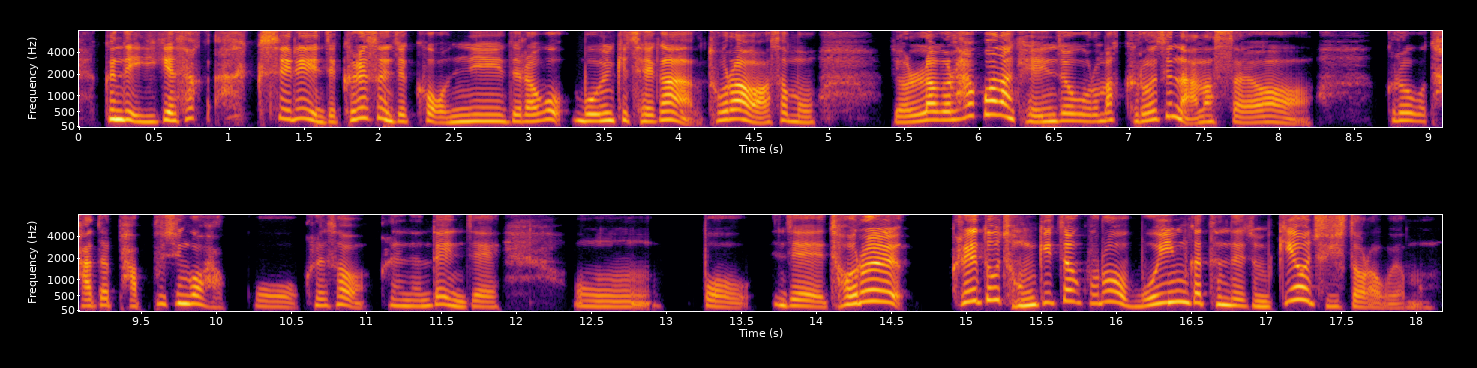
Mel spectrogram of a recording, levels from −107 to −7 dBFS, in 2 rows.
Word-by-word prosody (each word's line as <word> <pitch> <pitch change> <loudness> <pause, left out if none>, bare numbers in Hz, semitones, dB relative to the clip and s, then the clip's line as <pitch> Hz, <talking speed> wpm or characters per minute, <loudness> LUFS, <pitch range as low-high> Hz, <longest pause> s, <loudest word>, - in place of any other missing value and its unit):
근데 270 -2 +8
이게 200 +3 +2
삭 305 +5 -4
확실히 285 -3 +1
인제 190 -3 -2
그래서 305 - +1
인제 210 -4 +1
그 - - -6
언니들하고 205 +5 -2
뭐 220 -2 +1
이렇게 235 +1 +1
제가 215 +5 +3
돌아와서 255 -1 +3
뭐 180 -4 -7 0.5
연락을 250 +8 +2
하거나 380 +3 +4
개인적으로 210 -2 -3
막 250 +2 -3
그러진 260 +10 -2
않았어요. 185 -2 -2 0.5
그러고 235 -3 -6
다들 190 +1 -3
바쁘신 250 +8 -2
것 255 - +1
같고 165 - -14
그래서 210 +1 -6
그랬는데 190 +3 -7
인제 165 -4 -7 0.5
어 170 -2 -10 0.4
뭐 160 -6 -8 0.2
인제 190 -6 -2
저를 315 +7 +6 0.3
그래도 350 +4 +4
정기적으로 295 - 0
모임 245 - +1
같은 270 -6 0
데 200 -2 -3
좀 175 -3 -6
끼워주시더라고요. 175 - 0
뭐 - - -19
220 Hz, 330 characters per minute, -23 LUFS, 190-265 Hz, 0.5 s, 근데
